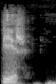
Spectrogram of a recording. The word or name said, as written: bir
